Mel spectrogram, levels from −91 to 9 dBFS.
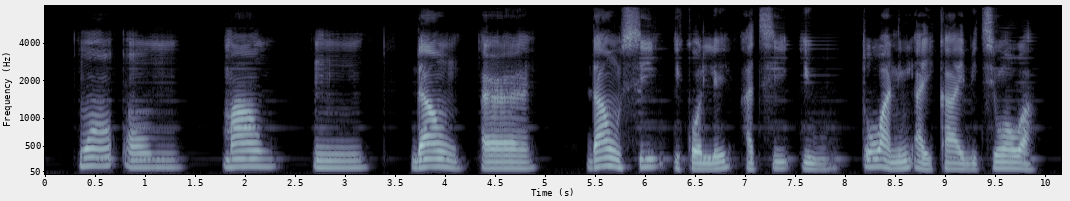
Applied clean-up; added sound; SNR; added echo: neural mask model DeepFilterNet 3.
